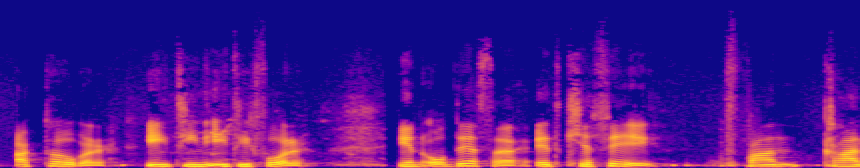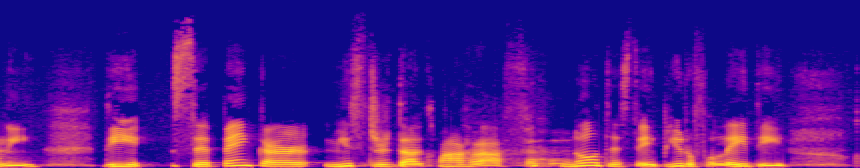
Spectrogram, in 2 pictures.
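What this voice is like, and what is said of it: Put-on Russian accent. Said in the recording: “Yeah, do your best Russian act. Read the last sentence in your Russian accent ... And your Russian accent ... This is your best Russian accent?”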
